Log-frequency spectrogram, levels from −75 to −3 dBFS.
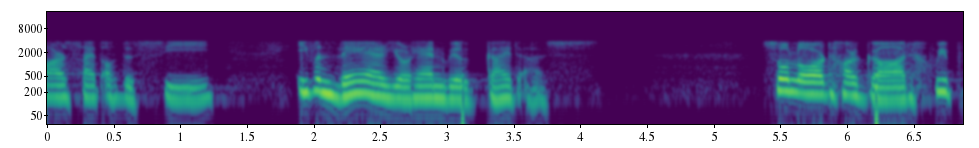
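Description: A speech recording carried over a Bluetooth CVSD headset codec, with plainly audible damage throughout. The sound is cut off above 4 kHz, s sounds come through scratchy, loud bright passages distort where the one-bit delta modulation can't track the waveform, and a granular hiss sits under everything, which fits the 64 kbps CVSD link. Bluetooth headset packet repeats occur at 3.11–3.14 s, between "even there your hand" and "guide us", and again at 6.21–6.23 s. Each gives a short buzz near 267 Hz lasting about 15 ms, as the same 3.75 ms packet is decoded repeatedly, which points to four lost packets in a row each time.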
